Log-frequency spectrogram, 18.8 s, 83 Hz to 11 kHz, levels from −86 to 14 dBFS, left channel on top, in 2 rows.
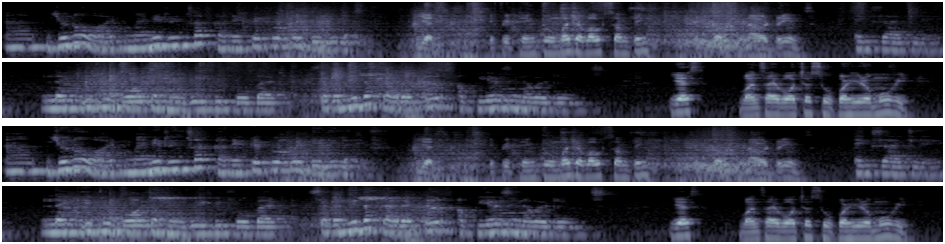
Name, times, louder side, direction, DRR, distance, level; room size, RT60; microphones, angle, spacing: voice 1, 0.0-3.9 8.5-9.5 9.8-15.4, right 1 dB, 45° right, 3.9 m, -32 dB
sound 1, 1.9-2.0 2.3-8.0 8.5-8.7 9.1-9.2 10.1-13.9, left 3 dB, 60° left, 5.8 m, -42 dB
voice 2, 4.1-4.5 4.9-6.5 6.9-8.0 16.1-16.4 16.8-18.5, left 2 dB, 90° left, 6.2 m, -30 dB
head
